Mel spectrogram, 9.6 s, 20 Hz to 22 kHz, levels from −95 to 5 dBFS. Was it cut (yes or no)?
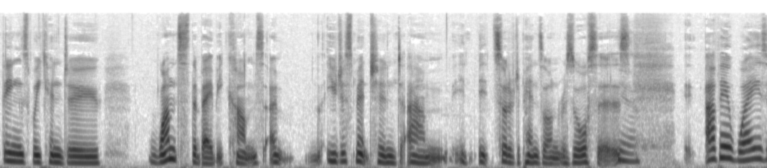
no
